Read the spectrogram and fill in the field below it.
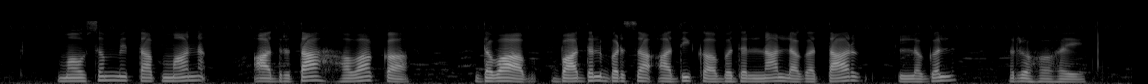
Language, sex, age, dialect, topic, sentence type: Magahi, female, 36-40, Central/Standard, agriculture, statement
